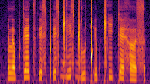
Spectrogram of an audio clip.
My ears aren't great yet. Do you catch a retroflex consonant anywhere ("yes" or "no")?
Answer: no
